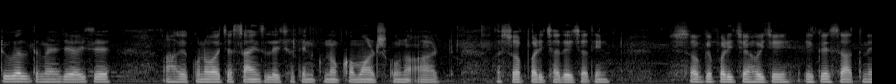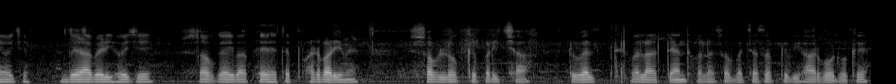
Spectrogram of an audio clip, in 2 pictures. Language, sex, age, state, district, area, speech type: Maithili, male, 18-30, Bihar, Muzaffarpur, rural, spontaneous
